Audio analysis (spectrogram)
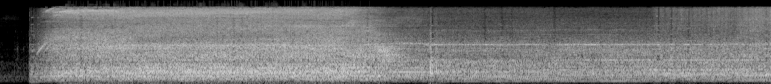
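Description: A Dyson vacuum cleaner switches on abruptly and runs at a loud, steady whine close by, easing to a slightly lower, even drone after a few seconds.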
